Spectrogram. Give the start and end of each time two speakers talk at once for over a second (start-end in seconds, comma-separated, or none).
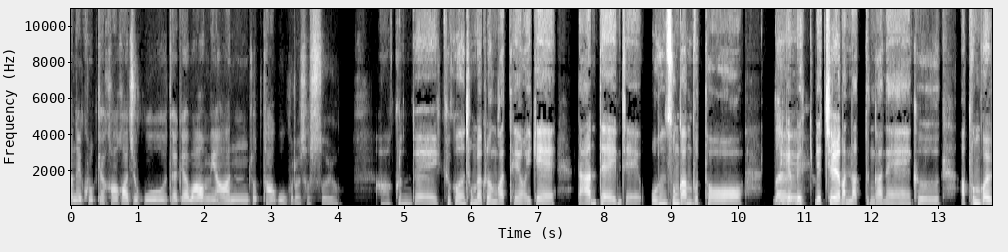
none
